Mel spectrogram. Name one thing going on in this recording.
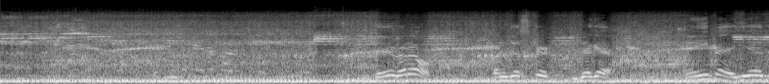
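Motorbikes and scooters ride by on a busy street.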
